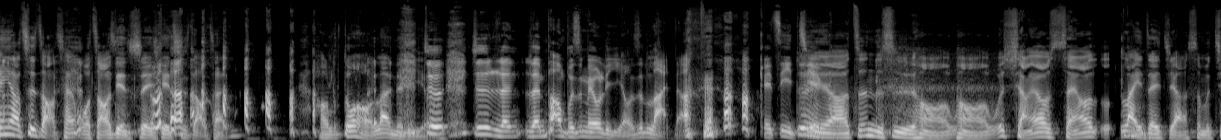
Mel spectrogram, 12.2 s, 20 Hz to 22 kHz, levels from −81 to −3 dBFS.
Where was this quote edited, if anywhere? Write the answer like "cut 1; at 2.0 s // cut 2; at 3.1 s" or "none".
cut 1; at 7.6 s // cut 2; at 9.6 s // cut 3; at 11.1 s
